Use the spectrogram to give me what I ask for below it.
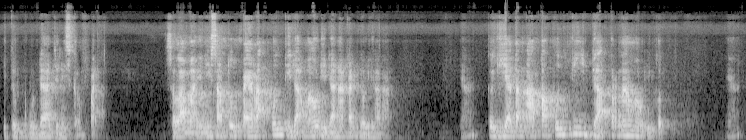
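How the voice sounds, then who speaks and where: A man giving a Buddhist dharma talk as a monk, humorous and lively, often acting out exchanges with people who come to see him. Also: mid-range voice, measured pace, long pauses. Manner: humorous, acts out dialogues with visitors. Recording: echoey hall, mic at a distance.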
